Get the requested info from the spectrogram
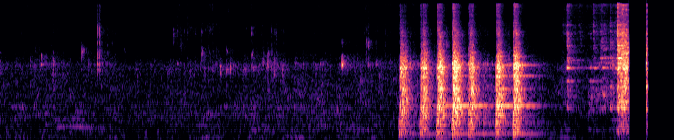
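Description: Hot oil sizzling and crackling as minced-mutton patties deep-fry in a kadhai. About four seconds in comes a burst of loud, rapid crackles, and then the sound cuts off abruptly.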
